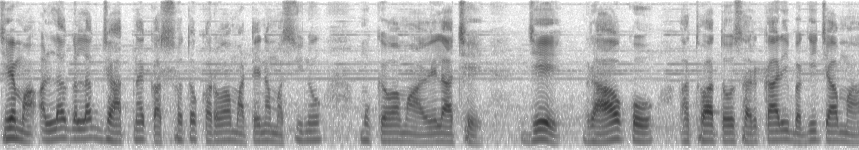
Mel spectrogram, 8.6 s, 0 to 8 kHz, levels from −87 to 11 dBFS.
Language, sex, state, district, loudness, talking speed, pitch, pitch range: Gujarati, male, Gujarat, Gandhinagar, -21 LUFS, 120 wpm, 130 Hz, 120-140 Hz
